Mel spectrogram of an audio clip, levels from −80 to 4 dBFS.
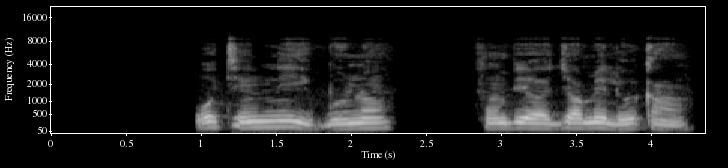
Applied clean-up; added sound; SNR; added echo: none; none; none; none.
